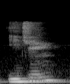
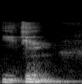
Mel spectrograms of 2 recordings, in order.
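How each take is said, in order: First: It is said with an English pronunciation. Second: It is said with a Mandarin pronunciation.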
